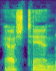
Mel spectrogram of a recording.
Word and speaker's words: Ashtan: Ashtan.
